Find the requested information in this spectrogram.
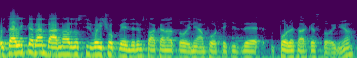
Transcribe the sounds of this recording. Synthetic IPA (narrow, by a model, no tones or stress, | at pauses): ø̞zɛlʲːicʲlʲɛbænbæɾnaɾd̪o̞silʲvajɯt͡ʃʰo̞kveɾnd̪ʲiɾimsaːkanat̪lˠao̞jnajanpʰo̞ɾt̪ʰecʰizlʲɛ | fo̞ɾvɛt̪ʰaɾkasɯd̪ao̞jnujo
